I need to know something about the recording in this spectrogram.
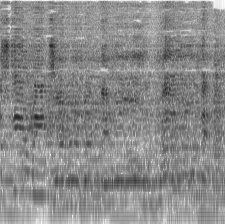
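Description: A big band playing live: held horn notes over a bass line that steps from note to note, with faint cymbal ticks.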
